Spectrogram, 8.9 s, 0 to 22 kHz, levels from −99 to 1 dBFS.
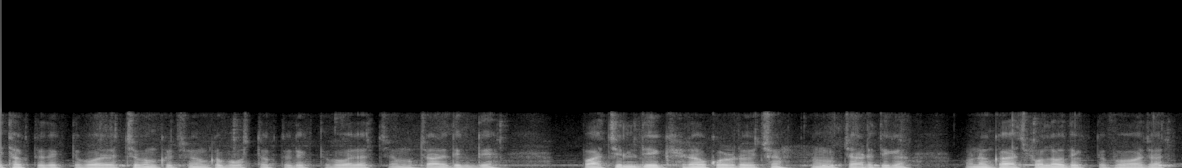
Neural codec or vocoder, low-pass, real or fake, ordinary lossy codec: none; 7.2 kHz; real; none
